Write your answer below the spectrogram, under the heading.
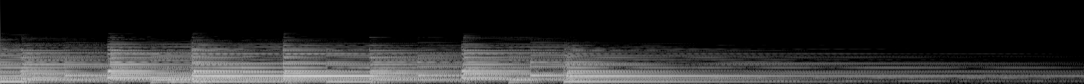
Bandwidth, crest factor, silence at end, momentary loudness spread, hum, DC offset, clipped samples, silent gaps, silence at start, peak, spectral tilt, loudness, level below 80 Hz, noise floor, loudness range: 3.7 kHz; 16 dB; 0 s; 22 LU; none; under 0.1%; under 0.1%; none; 0 s; -4 dBFS; -12.5 dB/octave; -19 LUFS; -52 dBFS; -43 dBFS; 18 LU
